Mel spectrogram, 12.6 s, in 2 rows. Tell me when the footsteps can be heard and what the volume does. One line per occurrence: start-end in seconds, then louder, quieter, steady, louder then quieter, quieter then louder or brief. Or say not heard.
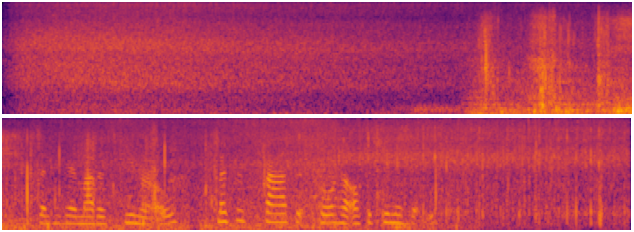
4.6-11.2 quieter.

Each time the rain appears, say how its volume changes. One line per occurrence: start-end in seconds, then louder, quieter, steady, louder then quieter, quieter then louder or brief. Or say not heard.
0.0-12.5 quieter then louder.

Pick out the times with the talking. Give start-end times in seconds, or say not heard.
6.7-10.7.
